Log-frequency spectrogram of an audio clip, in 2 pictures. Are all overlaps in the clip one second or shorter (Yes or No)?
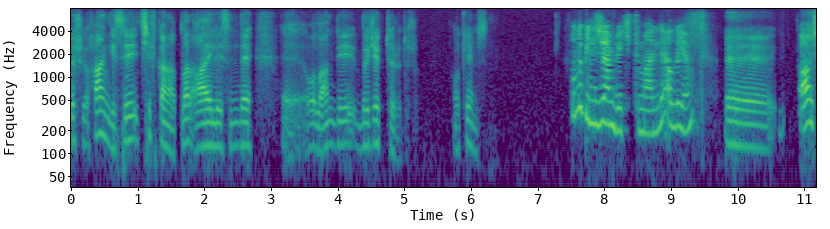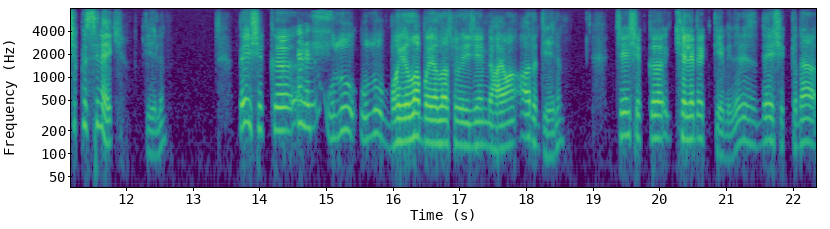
Yes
